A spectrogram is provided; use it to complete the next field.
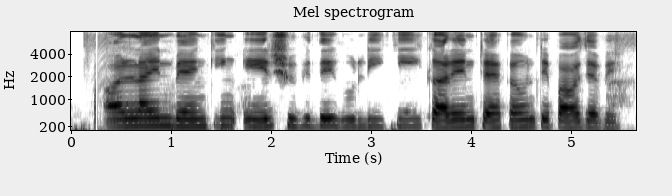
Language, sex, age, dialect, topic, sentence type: Bengali, female, 25-30, Northern/Varendri, banking, question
